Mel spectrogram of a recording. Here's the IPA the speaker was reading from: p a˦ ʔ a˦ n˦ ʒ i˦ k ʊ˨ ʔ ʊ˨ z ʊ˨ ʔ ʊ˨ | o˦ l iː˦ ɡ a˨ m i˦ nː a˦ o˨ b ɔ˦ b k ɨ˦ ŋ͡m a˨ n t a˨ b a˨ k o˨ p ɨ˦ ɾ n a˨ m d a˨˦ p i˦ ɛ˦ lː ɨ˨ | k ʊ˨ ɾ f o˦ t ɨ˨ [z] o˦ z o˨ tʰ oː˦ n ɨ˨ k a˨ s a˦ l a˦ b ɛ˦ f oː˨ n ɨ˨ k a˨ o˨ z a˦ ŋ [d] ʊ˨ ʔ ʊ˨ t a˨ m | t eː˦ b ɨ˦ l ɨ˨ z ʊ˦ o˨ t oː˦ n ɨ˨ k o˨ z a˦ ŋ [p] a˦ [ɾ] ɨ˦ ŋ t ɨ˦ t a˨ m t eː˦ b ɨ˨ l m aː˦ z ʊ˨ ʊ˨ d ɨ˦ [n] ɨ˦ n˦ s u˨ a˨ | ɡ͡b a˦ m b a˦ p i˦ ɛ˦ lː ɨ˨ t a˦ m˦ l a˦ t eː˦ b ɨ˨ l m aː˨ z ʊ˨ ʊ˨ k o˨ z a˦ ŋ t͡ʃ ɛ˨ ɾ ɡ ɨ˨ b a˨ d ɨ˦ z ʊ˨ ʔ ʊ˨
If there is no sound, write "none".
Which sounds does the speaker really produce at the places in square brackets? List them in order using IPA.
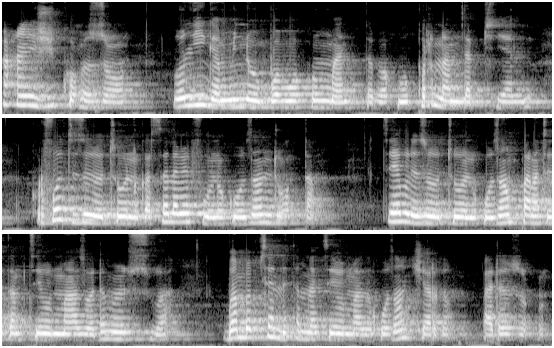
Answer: z, d, p, ɾ, m

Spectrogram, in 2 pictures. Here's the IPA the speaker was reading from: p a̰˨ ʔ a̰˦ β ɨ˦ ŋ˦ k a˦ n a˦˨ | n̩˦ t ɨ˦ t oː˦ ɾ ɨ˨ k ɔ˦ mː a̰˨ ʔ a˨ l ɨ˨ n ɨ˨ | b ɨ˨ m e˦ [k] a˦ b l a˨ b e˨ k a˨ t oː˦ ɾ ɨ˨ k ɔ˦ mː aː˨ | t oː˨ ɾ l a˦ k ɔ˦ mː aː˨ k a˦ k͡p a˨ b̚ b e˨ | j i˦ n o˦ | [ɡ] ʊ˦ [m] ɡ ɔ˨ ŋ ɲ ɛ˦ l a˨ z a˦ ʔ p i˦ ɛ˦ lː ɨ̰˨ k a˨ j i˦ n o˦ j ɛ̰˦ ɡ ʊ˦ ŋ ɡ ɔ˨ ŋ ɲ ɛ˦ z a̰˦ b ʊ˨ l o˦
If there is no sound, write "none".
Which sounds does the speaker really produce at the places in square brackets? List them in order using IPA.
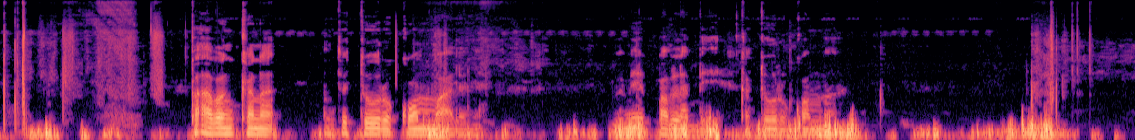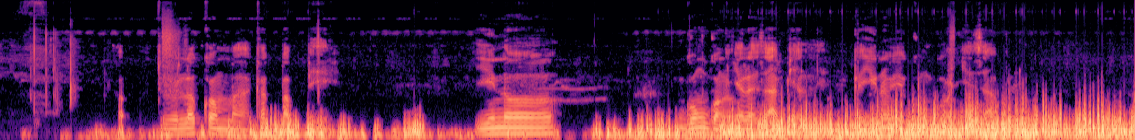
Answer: k͡p, ɡ, ŋ

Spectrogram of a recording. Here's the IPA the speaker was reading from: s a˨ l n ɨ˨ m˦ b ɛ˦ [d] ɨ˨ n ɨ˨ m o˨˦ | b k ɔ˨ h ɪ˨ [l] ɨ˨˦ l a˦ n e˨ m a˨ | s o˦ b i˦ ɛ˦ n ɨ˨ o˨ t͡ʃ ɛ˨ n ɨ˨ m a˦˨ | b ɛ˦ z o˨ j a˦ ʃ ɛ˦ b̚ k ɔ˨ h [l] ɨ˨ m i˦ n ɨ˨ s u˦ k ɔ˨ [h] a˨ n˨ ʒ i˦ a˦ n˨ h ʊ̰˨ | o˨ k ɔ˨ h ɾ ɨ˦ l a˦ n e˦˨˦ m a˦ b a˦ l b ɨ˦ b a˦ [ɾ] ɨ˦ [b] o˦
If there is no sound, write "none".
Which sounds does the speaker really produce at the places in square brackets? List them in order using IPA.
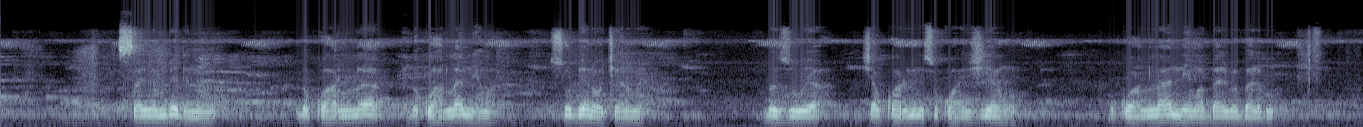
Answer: d, ɾ, ɾ, h, l, b

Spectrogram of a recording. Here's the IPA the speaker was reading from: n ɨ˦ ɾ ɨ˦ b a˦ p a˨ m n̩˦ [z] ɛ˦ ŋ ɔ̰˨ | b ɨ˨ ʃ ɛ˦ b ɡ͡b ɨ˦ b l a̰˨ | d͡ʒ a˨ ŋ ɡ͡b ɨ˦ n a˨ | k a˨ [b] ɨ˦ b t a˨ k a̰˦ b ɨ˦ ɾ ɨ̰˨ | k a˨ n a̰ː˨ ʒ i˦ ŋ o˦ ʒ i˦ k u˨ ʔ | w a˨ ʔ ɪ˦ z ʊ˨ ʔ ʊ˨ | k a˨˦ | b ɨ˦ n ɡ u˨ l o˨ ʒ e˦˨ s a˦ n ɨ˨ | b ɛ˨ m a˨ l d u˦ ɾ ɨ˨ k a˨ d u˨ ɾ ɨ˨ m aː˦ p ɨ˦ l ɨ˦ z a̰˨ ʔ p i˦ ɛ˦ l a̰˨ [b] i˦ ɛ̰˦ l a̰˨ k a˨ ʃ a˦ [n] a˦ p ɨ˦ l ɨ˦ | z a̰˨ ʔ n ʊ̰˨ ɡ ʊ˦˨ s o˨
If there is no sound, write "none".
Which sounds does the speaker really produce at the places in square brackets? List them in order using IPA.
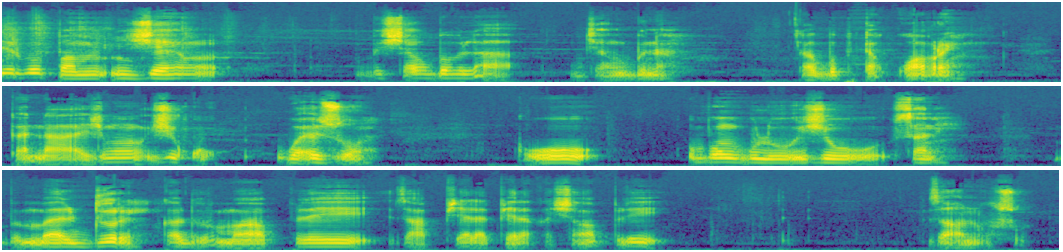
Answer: ʒ, ɡ͡b, p, ŋ

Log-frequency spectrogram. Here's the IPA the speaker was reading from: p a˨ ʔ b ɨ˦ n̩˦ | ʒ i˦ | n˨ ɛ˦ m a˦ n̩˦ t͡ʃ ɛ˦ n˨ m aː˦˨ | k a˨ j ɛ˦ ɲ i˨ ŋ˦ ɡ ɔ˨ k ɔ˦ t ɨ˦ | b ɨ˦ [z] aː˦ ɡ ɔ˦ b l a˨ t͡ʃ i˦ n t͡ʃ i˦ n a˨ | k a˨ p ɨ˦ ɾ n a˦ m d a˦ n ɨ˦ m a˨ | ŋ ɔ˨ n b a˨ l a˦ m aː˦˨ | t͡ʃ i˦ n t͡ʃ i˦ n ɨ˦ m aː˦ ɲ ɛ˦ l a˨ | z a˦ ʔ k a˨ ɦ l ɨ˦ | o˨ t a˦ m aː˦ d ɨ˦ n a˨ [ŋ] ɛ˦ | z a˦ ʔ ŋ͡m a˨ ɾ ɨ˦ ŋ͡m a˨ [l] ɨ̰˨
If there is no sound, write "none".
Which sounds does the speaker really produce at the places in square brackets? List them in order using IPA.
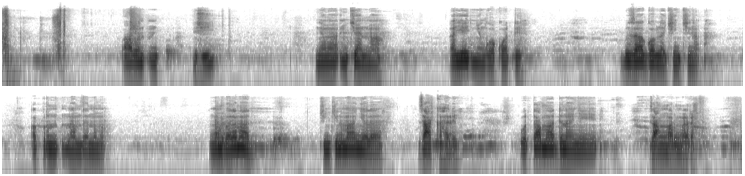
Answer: z, ɲ, ɾ

